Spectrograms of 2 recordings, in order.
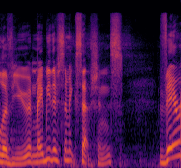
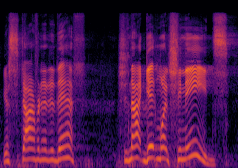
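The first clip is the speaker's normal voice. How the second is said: lightly imitated, higher-pitched Mississippi grandmother; Mississippi accent; 5 semitones higher than usual. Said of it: "in her beautiful Mississippi accent".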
